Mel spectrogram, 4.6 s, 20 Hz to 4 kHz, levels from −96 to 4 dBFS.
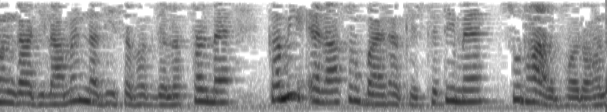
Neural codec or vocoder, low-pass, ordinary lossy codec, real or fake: none; 3.6 kHz; none; real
